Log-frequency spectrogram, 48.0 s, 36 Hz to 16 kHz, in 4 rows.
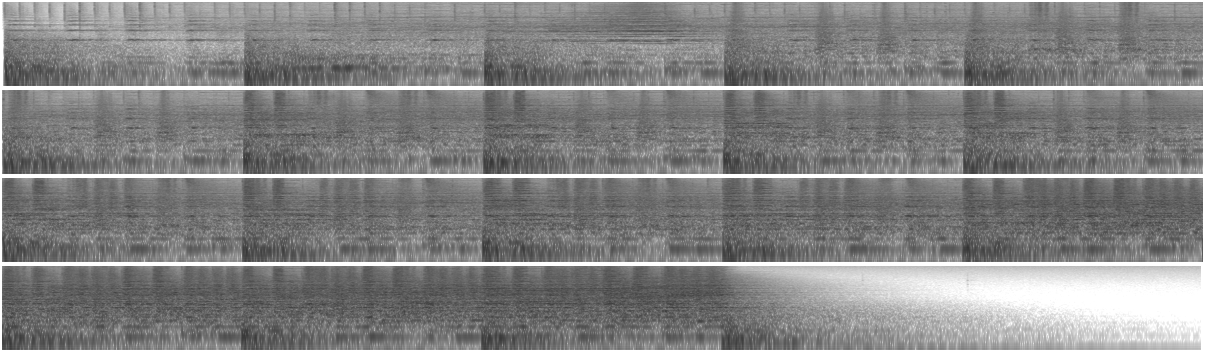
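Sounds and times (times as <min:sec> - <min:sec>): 
dramatic riser: 0:00.0 - 0:46.4.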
